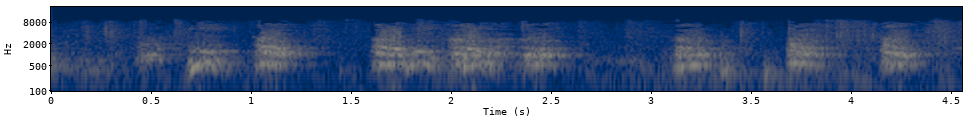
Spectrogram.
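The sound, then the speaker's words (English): Dogs waiting at the door for a visitor coming to rehearsal bark in a steady run of sharp, closely spaced yaps and woofs, about eight or nine in quick succession, moderately loud, with no talking. “I've told all the dogs he's coming and everyone's waiting at the door for him.”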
